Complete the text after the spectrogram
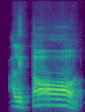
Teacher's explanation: Então o tó vai ficar, a tônica vai ficar mais forte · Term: sílaba tônica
